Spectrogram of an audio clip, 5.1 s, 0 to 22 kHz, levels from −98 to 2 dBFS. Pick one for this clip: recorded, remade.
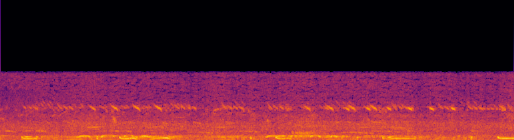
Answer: recorded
